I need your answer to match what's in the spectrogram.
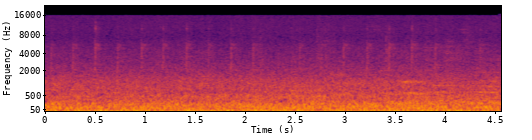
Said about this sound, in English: I don't know what the ticking... It's the fan, I think.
